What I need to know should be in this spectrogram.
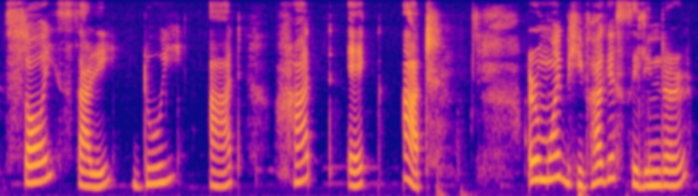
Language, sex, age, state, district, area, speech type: Assamese, female, 18-30, Assam, Sivasagar, rural, read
